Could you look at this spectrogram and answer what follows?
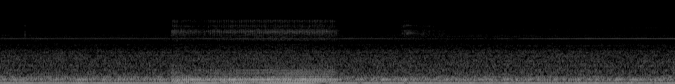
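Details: Two-year-old American Bully dog snoring in sleep: a single loud, rough, rumbling snore over a steady background hum.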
